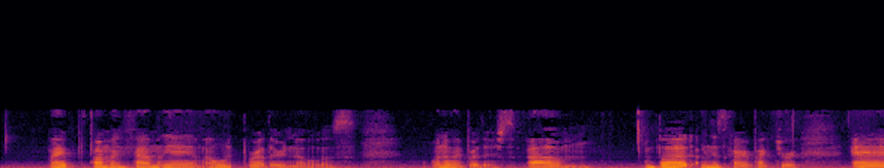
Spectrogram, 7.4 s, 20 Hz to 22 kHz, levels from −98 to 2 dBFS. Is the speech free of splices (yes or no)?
no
